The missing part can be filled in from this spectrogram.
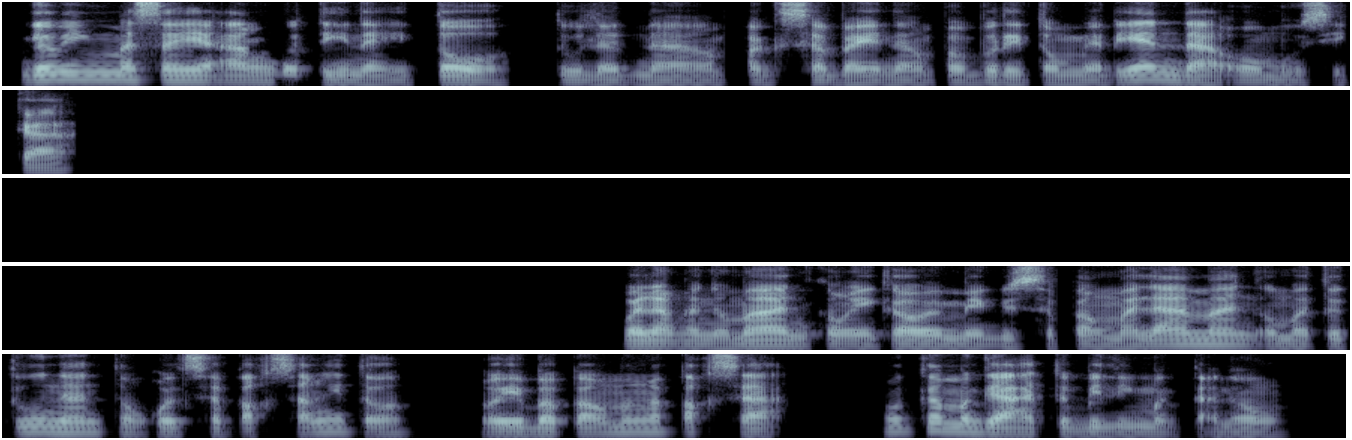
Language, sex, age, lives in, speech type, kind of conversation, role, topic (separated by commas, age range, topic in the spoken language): Filipino, male, 35-39, Philippines, read, expert-assistant, expert, Paano ko maiiwasan ang padalus-dalos na pagbili kapag may sale o promo, kahit gusto kong mag-ipon?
